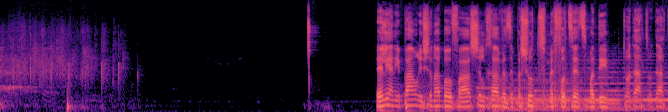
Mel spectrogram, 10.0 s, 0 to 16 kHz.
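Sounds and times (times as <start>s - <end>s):
audience clapping: 0.0s - 2.2s
speech: 5.7s - 10.0s.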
